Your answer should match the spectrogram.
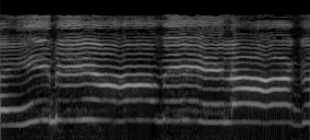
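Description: A young woman singing a Gujarati song solo and unaccompanied, holding long notes that slide gently in pitch.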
